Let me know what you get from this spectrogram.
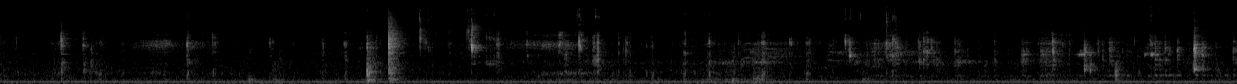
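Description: Close-up chewing and wet mouth sounds of someone eating, with scattered short clicks and smacks, over a faint steady hum.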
